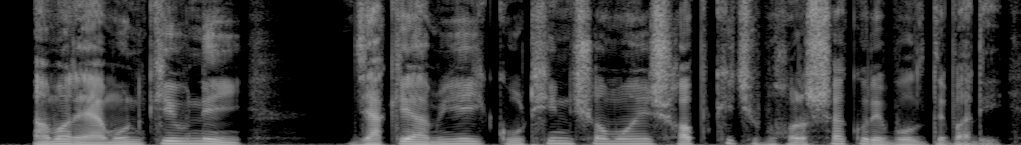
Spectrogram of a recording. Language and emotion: Bengali, sad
